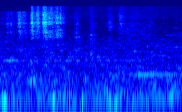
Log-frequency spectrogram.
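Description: Faint, brief scratchy rubbing about half a second in, followed by a few light ticks, from diamond painting work: a drill pen handling small resin drills.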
